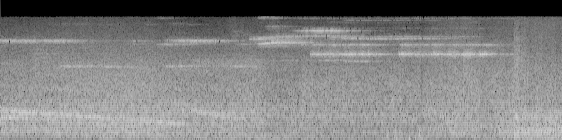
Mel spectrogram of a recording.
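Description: Train brakes squeal in high tones.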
